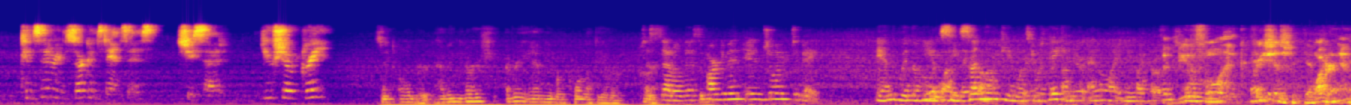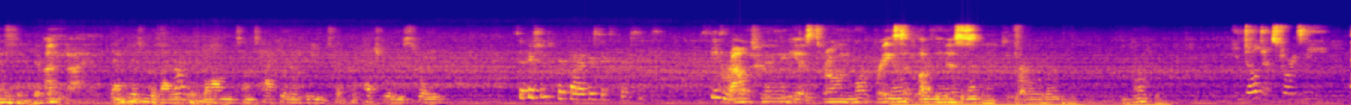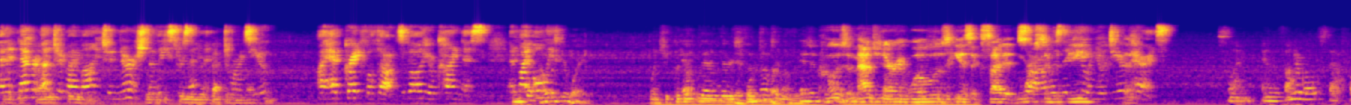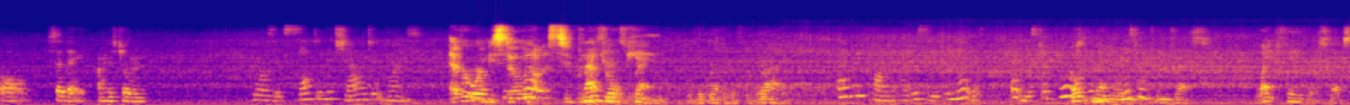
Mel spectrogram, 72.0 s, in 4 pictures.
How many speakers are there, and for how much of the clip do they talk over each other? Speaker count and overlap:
9, about 38%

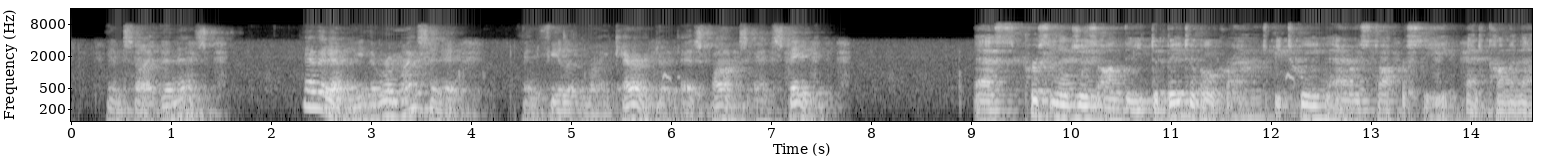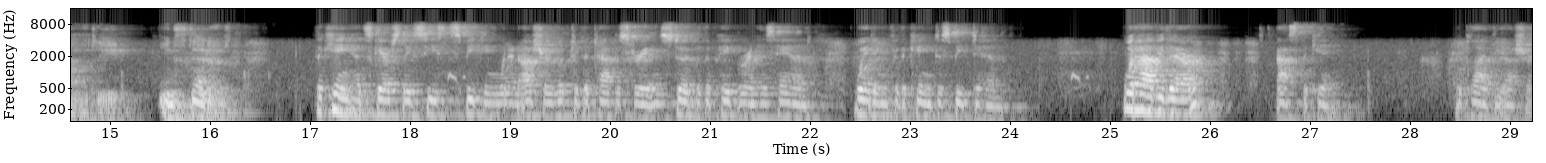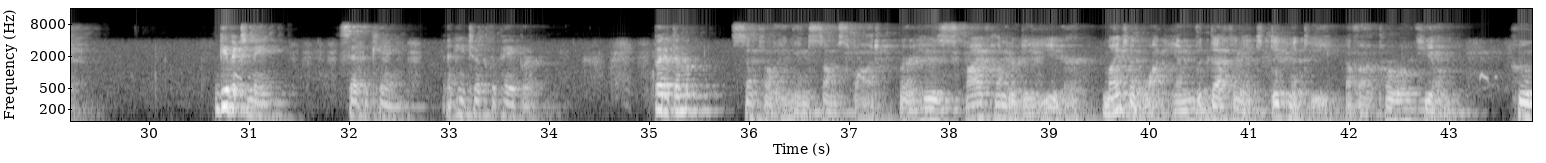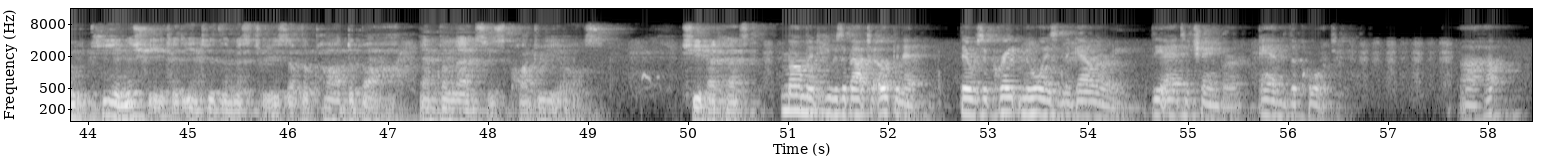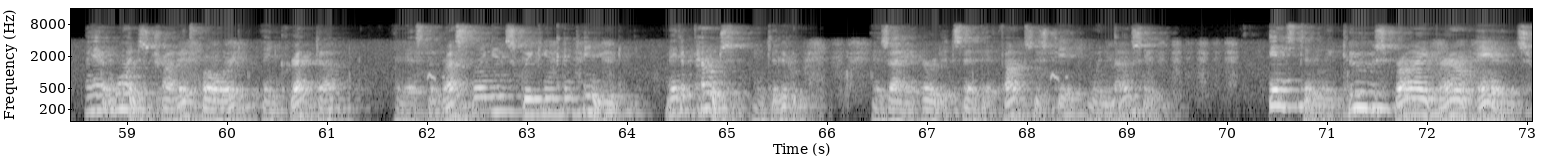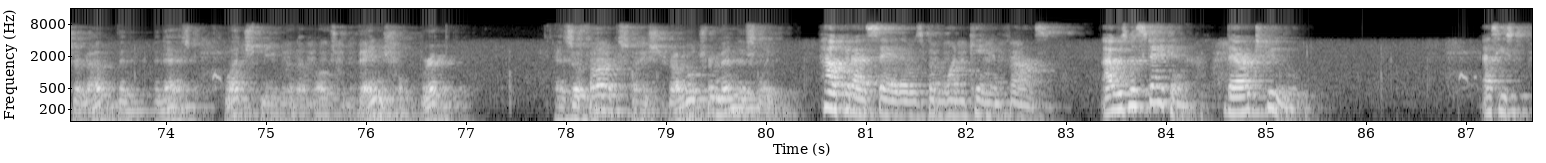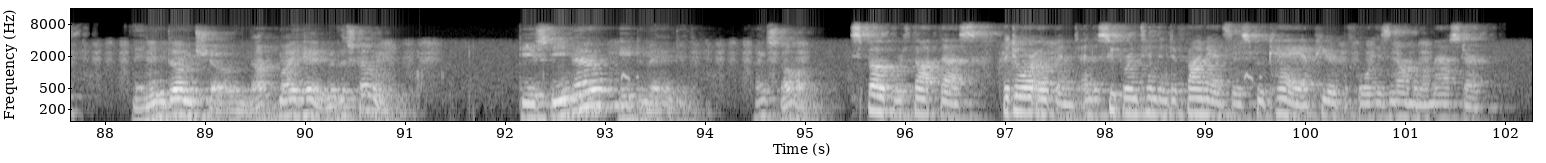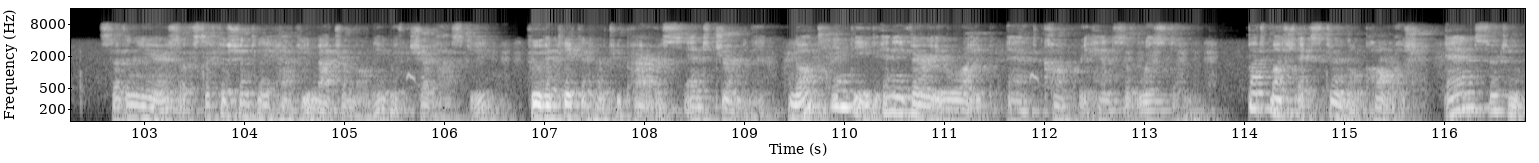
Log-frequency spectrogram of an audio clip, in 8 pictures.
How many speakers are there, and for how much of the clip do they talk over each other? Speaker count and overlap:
3, no overlap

